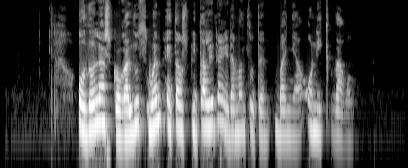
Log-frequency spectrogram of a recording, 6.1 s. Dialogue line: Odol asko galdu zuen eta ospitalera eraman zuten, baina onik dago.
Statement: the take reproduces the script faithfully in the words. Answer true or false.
true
